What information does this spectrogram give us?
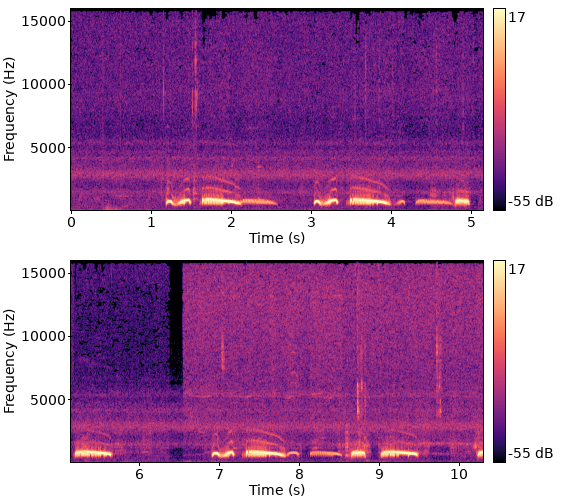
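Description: A spotted dove gives soft, mellow cooing phrases, three or four hoarse notes each, with the last one drawn out; the phrases repeat every few seconds.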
